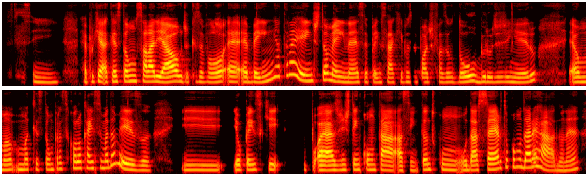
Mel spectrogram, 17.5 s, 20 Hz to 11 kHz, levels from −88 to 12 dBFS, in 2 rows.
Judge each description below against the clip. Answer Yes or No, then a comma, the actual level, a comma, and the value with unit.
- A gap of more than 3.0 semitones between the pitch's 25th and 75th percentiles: No, narrow, 2.6 semitones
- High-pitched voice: Yes, high, 195 Hz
